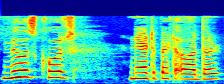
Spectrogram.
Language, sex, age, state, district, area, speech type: Kashmiri, female, 30-45, Jammu and Kashmir, Bandipora, rural, spontaneous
